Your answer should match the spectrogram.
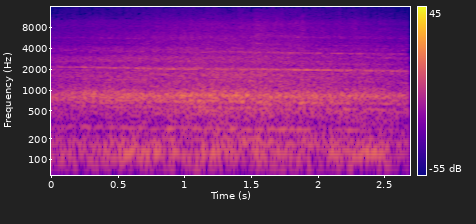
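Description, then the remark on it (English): A light rail train speeds down University Avenue with a steady, loud rushing rumble and a faint high metallic whine running through it, holding constant for a few seconds with no voices. “And even today, you'll hear the light rail speeding down University Avenue.”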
